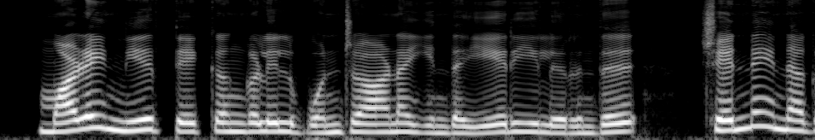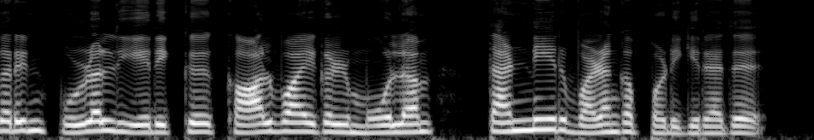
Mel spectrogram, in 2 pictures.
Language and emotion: Tamil, neutral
